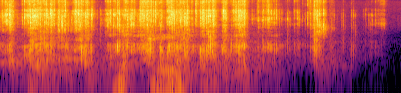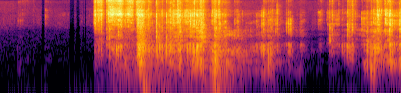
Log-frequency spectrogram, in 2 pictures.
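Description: Foil wrapper of a Pokémon booster pack crinkling and tearing as it is pulled open by hand, with a complete drop to silence for about a second in the middle.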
